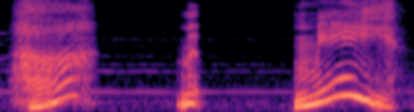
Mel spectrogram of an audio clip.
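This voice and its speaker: A woman voicing a frail, earnest young child who speaks dreamily and haltingly in an anime game. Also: high voice, wildly swooping pitch, a little mellow, faint music behind, full character voice. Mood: confused. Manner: hesitant, halting.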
